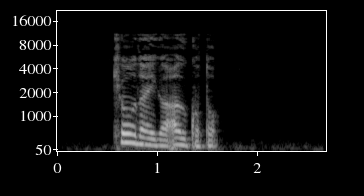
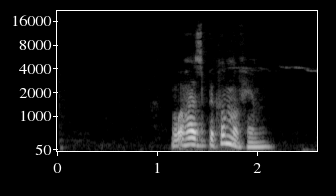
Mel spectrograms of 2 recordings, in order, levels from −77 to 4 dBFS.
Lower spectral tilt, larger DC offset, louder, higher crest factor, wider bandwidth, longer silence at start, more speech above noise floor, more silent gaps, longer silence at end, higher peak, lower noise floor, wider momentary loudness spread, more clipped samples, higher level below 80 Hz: second, -6 dB/octave vs -7.5 dB/octave; neither; second, -23 LUFS vs -20 LUFS; about the same, 16 dB vs 18 dB; second, 11.5 kHz vs 15 kHz; second, 0.55 s vs 1.15 s; about the same, 43 dB vs 46 dB; neither; first, 1.1 s vs 0.45 s; second, -10 dBFS vs -4 dBFS; about the same, -65 dBFS vs -65 dBFS; second, 12 LU vs 15 LU; neither; about the same, -54 dBFS vs -58 dBFS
